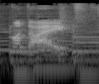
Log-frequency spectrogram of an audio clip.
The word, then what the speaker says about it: Hyundai: first car was a red hyai hondai tomato tomato I don't know how you guys pronounce it but I say Hyundai um number six I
